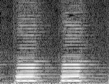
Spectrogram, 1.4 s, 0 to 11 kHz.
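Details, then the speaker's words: Mahindra XUV500 horn tested after refitting the steering-wheel horn and airbag sockets: three clear half-second blasts with a steady bright tone; horn working normally. "ये हमारा हर्न भी बज रहा है"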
